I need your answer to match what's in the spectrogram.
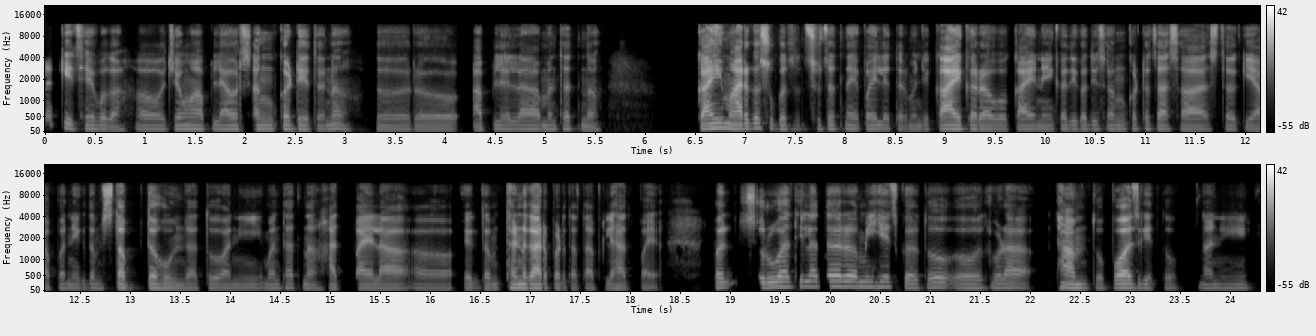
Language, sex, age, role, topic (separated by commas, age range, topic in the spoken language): Marathi, male, 30-34, guest, आपण संकटाच्या काळात एकत्र येण्यासाठी कोणत्या पद्धती वापरू शकतो?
